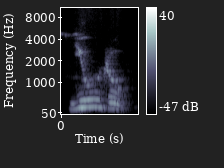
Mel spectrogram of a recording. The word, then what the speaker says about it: euro: Okay, the next word here is euro. E-U-R-O, euro. So the first letter here is E. Correct? But the sound of E here is that of U. Y-O-U-U. Euro.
